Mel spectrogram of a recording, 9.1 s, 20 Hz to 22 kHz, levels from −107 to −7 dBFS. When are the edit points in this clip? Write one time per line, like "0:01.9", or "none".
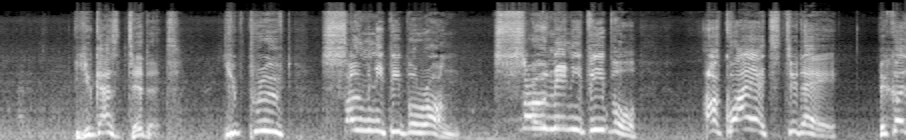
none

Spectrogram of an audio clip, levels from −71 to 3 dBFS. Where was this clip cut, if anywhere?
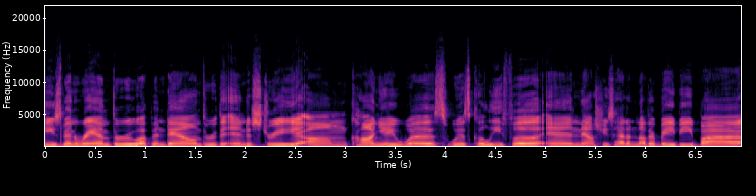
none

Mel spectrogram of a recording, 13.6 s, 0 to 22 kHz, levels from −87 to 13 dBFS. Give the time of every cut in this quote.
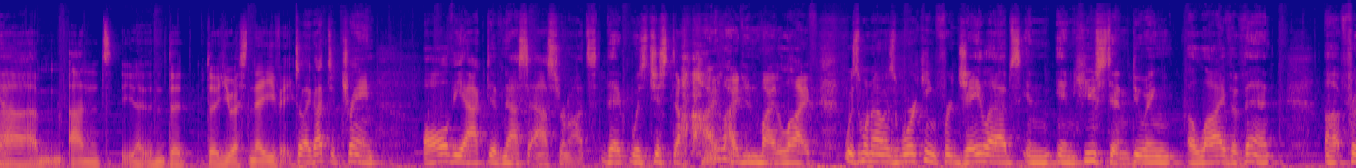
0:02.9
0:05.9

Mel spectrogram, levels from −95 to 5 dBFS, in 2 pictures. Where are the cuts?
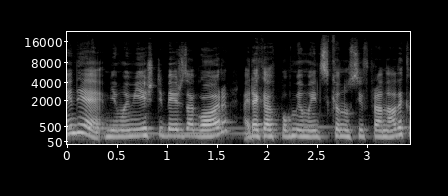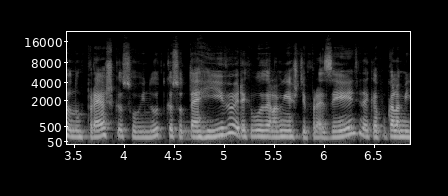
none

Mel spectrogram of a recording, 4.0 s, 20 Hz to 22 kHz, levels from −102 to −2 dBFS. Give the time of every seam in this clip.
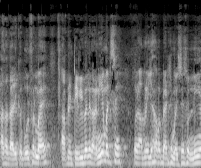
none

